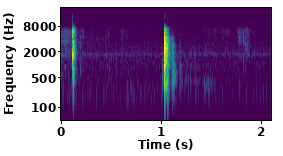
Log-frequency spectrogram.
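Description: Small craft scissors snipping cardstock: two short, crisp snips, one right at the start and one about a second in.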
